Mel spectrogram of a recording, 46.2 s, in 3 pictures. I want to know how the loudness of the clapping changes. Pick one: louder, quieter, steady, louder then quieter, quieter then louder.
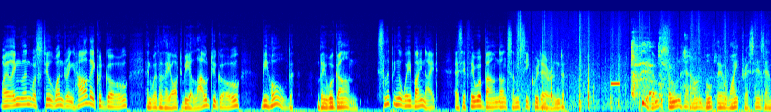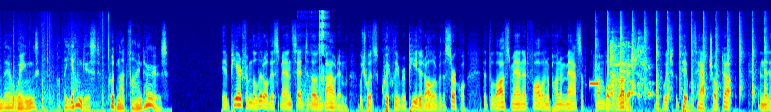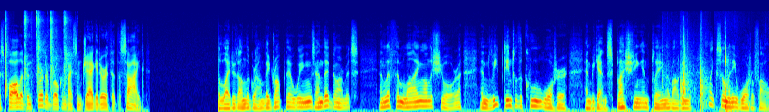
quieter.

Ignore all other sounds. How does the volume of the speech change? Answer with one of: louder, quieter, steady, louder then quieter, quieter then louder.
steady.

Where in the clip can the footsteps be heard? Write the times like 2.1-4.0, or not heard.
10.2-17.7, 44.0-46.1.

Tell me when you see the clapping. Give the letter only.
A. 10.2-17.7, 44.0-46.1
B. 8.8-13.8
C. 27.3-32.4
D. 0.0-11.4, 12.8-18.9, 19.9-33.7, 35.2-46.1
C.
